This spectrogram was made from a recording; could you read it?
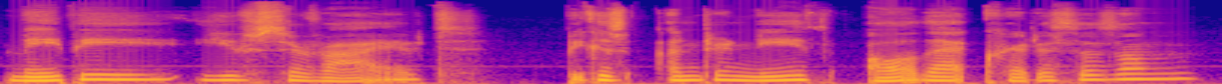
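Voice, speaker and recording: A woman narrating a scripted guided meditation with wry, dry humor and a soft, breathy delivery, leaving unhurried pauses. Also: mid-range voice, no echo.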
